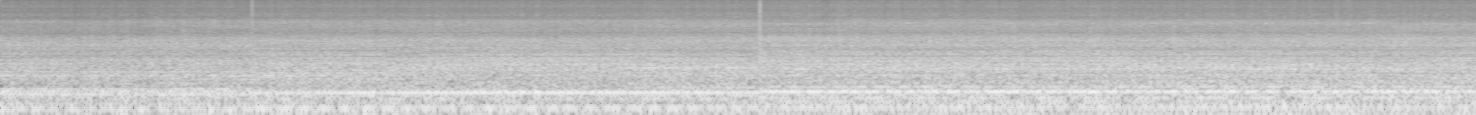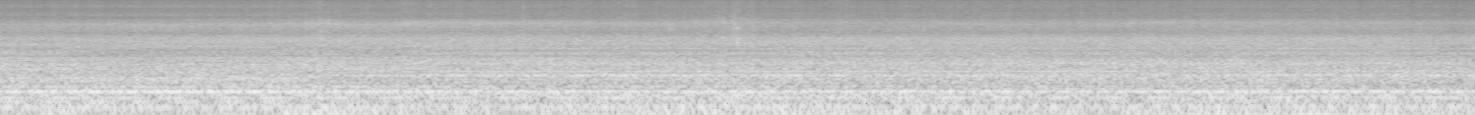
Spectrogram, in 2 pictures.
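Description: Steady drone of a moving vehicle's engine and road noise, heard from inside the cabin; the engine's hum steps up slightly in pitch about two seconds in and then holds steady.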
